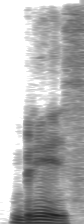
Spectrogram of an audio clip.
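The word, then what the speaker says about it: bridge: তাই এখানেও D letter silent থাকবে। বি আর আই ডি জি ই ব্রিজ মানে সেতু এই ওয়ার্ডটিতে ডি এর পরে জি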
